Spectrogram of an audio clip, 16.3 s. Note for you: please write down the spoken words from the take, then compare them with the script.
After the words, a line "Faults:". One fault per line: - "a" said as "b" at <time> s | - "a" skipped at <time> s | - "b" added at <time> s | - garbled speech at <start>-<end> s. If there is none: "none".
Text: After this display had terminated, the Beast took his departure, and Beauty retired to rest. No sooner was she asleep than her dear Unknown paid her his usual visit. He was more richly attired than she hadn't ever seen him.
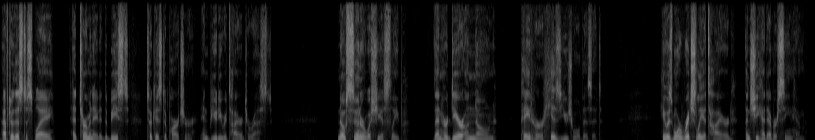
After this display had terminated, the Beast took his departure, and Beauty retired to rest. No sooner was she asleep than her dear Unknown paid her his usual visit. He was more richly attired than she had ever seen him.
Faults:
- "hadn't" said as "had" at 15.2 s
